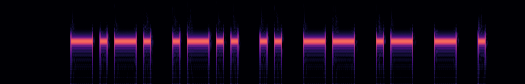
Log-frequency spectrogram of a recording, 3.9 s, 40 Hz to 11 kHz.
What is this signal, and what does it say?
Morse code, heard as a keyed tone, about 22 wpm, 700 Hz. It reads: CLIMATE
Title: Sentences from Top 1600 Words - New Word Drill Alt - 22wpm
